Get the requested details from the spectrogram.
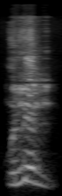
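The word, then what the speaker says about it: أولي: एक मिनट, मध्य असली नहीं है, वाव पे जज़म नहीं है ना, वाव पे सुकून नहीं है, वाव साइलेंट है, सिर्फ पेश की एक हरकत। उलिल, जल्दी पढ़ेंगे, उलिल अलबाब।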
